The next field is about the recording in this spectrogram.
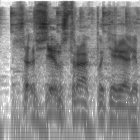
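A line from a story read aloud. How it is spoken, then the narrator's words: Grumbling. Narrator (Russian): проворчал Батяня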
